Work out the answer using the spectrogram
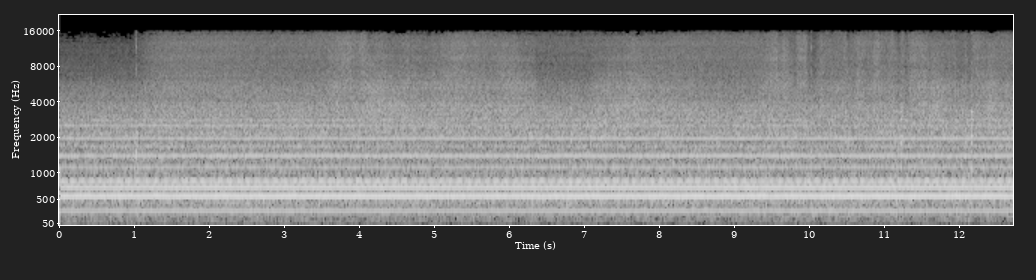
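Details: Old plasma cutter powered up at 30 amps after freeing a stuck, sticking internal switch found during troubleshooting. Loud, steady blowing hum at constant pitch without dropouts: normal operation.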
